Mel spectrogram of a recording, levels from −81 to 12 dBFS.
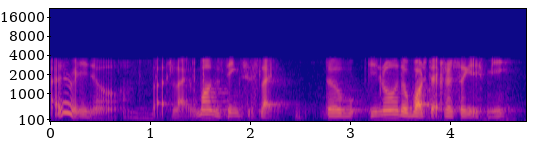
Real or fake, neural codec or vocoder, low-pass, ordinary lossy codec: real; none; 3.6 kHz; none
